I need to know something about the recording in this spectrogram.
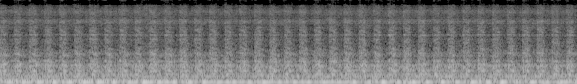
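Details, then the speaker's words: Alfa Romeo Spider, key on, cranking: starter turns steadily at about a hundred rpm but the engine never fires; spark checked and absent, immobilizer blamed; crank no start, no spark. "That's the sound of a car with no spark, and I know it's got no spark cuz I checked. And I further know that that's the immobilizer."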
